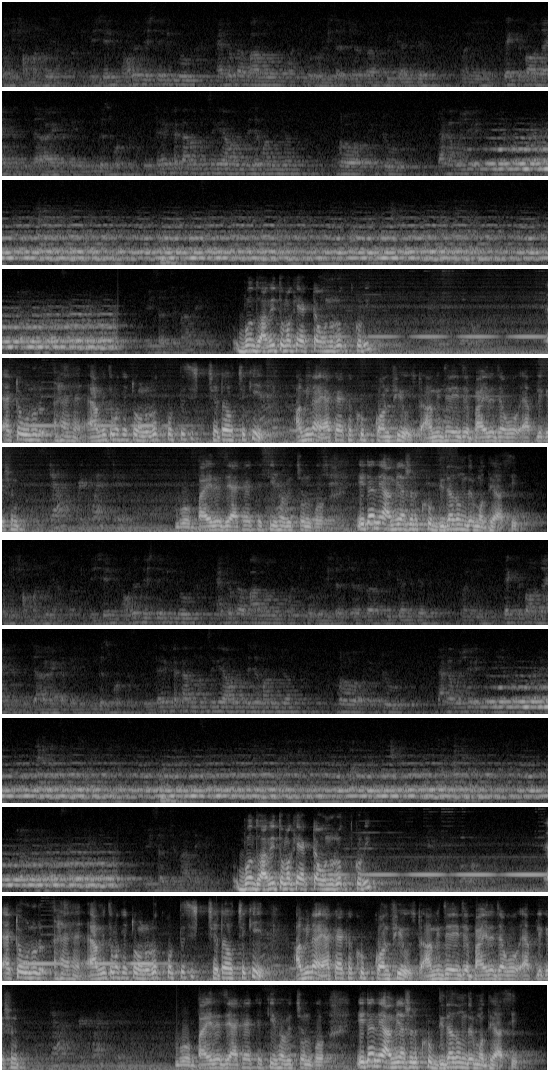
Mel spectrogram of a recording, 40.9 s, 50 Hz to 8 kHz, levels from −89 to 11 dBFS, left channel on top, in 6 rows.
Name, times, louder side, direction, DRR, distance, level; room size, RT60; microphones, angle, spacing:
voice 1, 0.0-5.4 5.7-10.5 10.9-11.8 12.3-16.4 16.7-20.2 20.6-21.9 22.2-23.1 25.7-26.4 35.6-36.0, left 1 dB, 65° right, -1 dB, 5.3 m, -49 dB
sound 1, 12.5-21.9, left 1 dB, 35° left, 0.6 m, -31 dB
voice 2, 23.4-25.1 27.2-30.6 31.0-34.4 36.3-40.6, right 1 dB, 30° right, 14 dB, 0.5 m, -25 dB
Musical instrument, 23.9-29.2, right 5 dB, 45° right, 1.9 m, -36 dB
sound 2, 24.4-39.9, left 1 dB, 85° left, 1.7 m, -44 dB
14.5 x 11.0 x 7.9 m, 1.5 s
head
